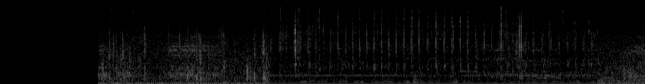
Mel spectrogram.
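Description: A gear stick rattles as it is wiggled.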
